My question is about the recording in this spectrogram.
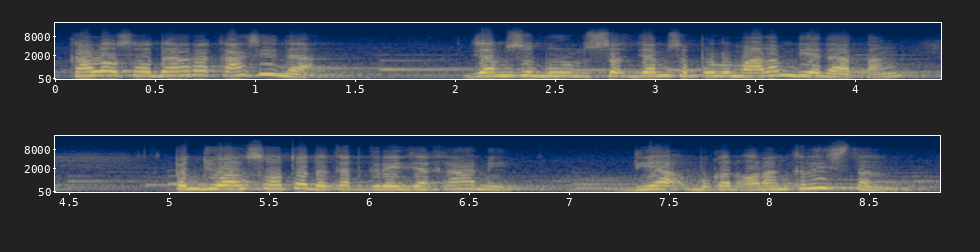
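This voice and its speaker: A middle-aged woman pastor preaching a sermon, telling a personal story with humor. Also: on the high side. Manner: lively storytelling that acts out dialogue with humor.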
